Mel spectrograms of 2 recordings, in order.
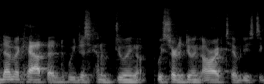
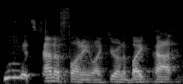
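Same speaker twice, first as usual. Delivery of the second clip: usual speaking voice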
